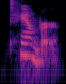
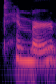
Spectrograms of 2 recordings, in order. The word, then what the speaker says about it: timbre: be talking about the sixth element of music Tambor so the word looks like it's pronounced timbre but it's actually Tambor side note there and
